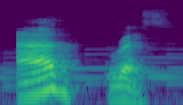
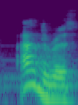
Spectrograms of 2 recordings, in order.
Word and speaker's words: address: كاين الأولى إلا درتي stress في الأول ديك address. إلا درتي ديك stress في الأن معنى ديالها كيكون address يعني كما قلت لكم يعني الادريس هذا شي واحد وكنت قال بهكا address.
